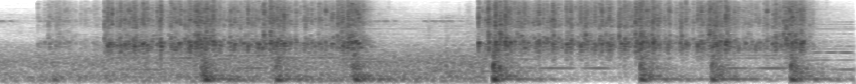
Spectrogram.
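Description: Traditional Canarian folk castanets clattering in a fast, steady rhythm with regular drum strokes, in two runs broken by a short pause about two seconds in.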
